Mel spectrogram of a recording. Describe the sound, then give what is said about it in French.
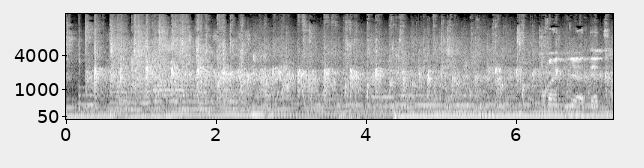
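A church audience applauding and acclaiming God, with steady scattered clapping and raised voices over sustained low instrumental chords that shift a few times. “Est-ce que quelqu'un peut dire gloire à Dieu? Dis encore gloire à Dieu. Et acclamons le Seigneur.”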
